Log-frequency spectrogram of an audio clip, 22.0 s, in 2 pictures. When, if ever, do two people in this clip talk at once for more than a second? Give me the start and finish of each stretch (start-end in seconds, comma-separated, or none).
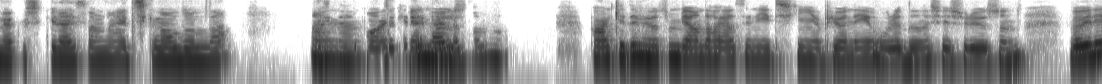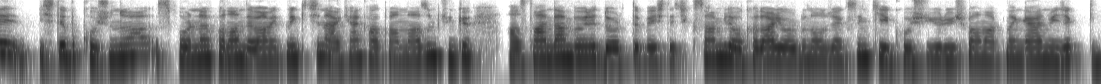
3.4-4.7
